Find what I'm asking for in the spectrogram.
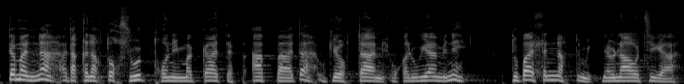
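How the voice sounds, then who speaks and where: A man reading the news as anchor in a steady, formal delivery. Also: fairly high pitch.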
